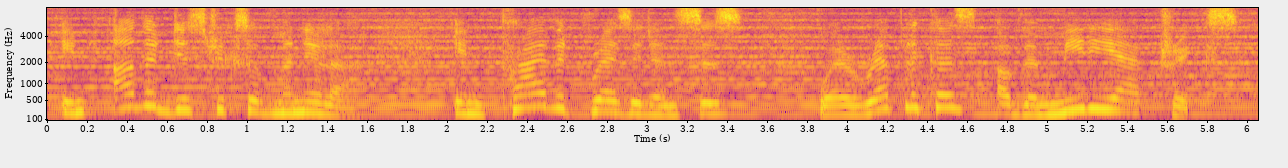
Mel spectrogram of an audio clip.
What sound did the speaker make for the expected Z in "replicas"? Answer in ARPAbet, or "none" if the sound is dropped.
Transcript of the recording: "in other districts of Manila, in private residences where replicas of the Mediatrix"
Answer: Z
